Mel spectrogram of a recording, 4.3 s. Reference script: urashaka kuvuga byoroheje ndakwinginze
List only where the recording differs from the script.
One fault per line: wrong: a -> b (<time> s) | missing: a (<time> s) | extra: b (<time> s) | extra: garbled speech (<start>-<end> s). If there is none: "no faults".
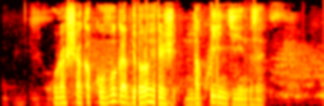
no faults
